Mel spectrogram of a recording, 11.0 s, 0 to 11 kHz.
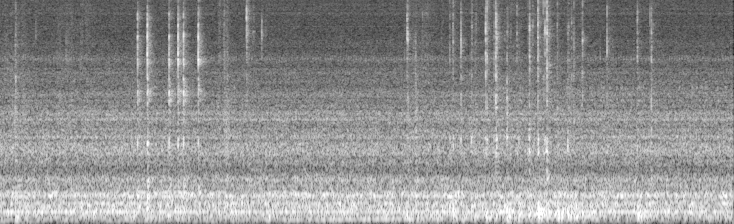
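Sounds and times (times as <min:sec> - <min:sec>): computer keyboard keystrokes: 0:02.0 - 0:03.1, 0:06.1 - 0:09.9.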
